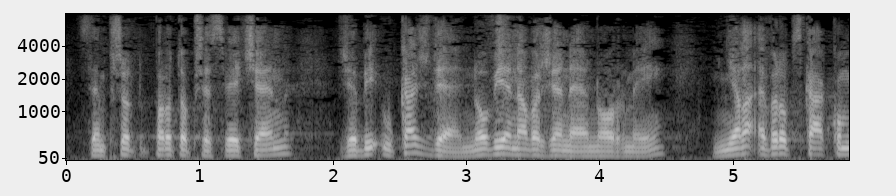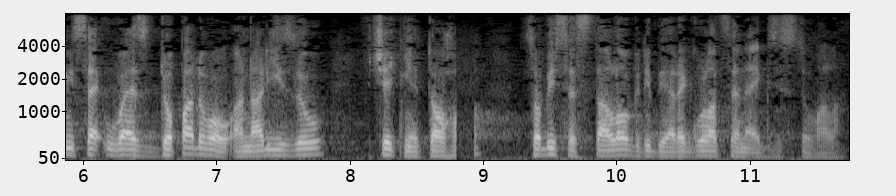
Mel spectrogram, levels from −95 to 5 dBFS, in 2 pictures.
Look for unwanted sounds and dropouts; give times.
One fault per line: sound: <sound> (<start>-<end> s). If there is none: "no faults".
sound: dropout (8.8-8.9 s)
